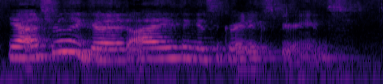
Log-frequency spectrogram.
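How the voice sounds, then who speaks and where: A woman's voice: a little high, lively intonation, moderate pace. A teenage girl chatting casually as a theater student guest in an interview, saying "like" very often. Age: teens. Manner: filler-heavy, frequent "like". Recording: echoey room with faint noise.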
